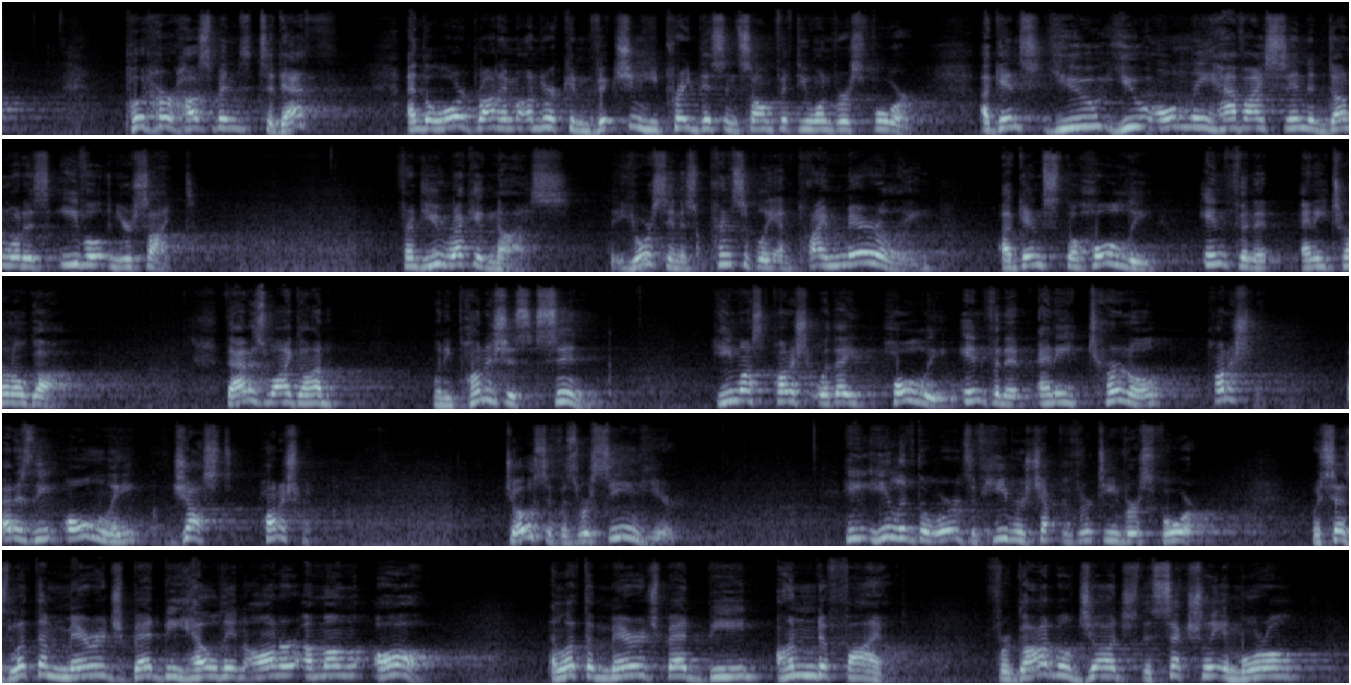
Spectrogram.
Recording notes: at Arlington Baptist Church in Arlington, Virginia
